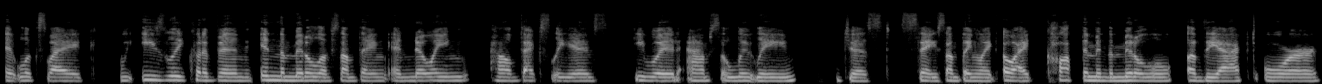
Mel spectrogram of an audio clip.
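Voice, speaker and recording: A woman's voice: fairly low pitch, a bit bright, clear, resonant tone, no room sound. A woman co-hosting a podcast, chattily recapping a book over a remote call, with plenty of "like" and "um". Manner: chatty retelling, frequent "like" and "um". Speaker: podcast co-host. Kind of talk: casual book-recap chat.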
